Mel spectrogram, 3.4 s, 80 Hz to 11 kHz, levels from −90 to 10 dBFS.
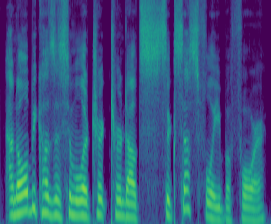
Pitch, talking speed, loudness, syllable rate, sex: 165 Hz, 175 wpm, -18 LUFS, 6.2 syllables/s, male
